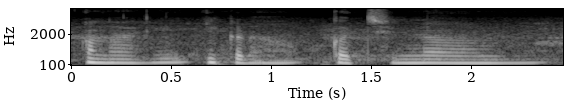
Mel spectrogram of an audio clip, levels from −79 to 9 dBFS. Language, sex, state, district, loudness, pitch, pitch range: Telugu, female, Andhra Pradesh, Annamaya, -19 LUFS, 190 Hz, 185-205 Hz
